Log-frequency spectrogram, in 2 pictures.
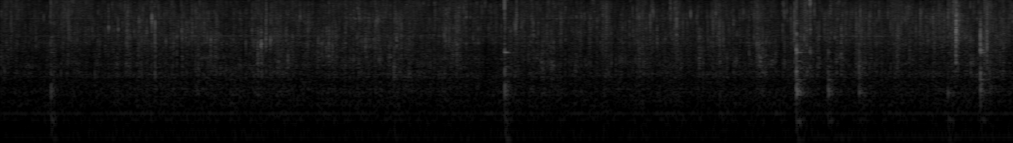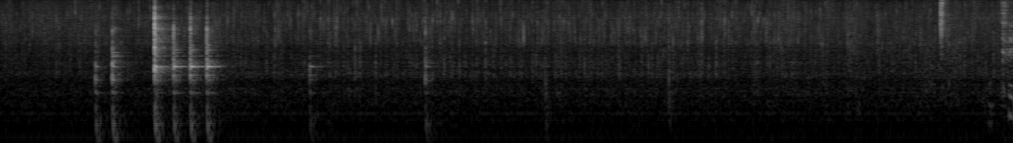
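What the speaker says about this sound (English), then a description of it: "y'all hear that sizzle?" Sausage and potatoes sizzle quietly in a pan, a low steady crackle with scattered pops and a brief burst of louder clatter midway.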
